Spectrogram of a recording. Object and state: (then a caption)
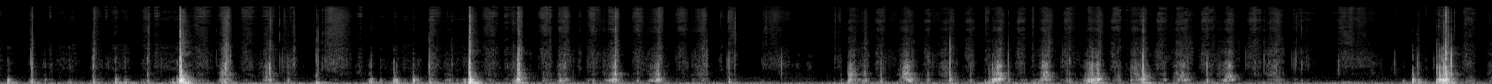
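Dark chocolate bar being shaved with a knife. A solid dark chocolate bar, held flat by fingertips, has curls shaved off its edge with a steel kitchen knife beside a mound of shavings. Soft, low scraping strokes repeat irregularly, with occasional sharper knocks of the blade.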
